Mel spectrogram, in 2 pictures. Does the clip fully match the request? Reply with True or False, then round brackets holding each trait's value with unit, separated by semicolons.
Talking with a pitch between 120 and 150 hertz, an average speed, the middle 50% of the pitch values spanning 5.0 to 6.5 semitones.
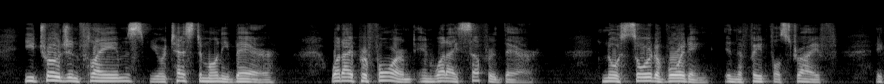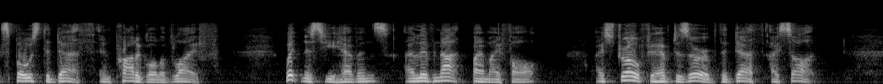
False (135 Hz; 155 wpm; 4.2 semitones)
